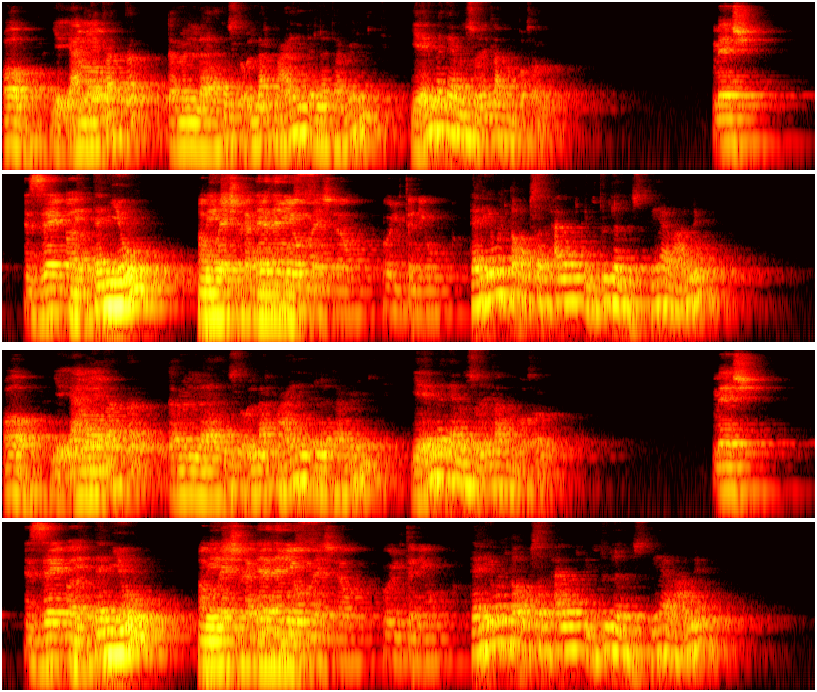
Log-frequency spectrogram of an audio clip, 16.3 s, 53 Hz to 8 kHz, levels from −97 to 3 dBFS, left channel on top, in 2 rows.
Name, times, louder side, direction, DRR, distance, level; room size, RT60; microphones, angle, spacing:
voice 1, 0.0-1.3 1.7-3.6 4.1-5.4 8.8-9.6 10.1-11.0 12.8-15.2, left 1 dB, 80° left, 0 dB, 0.5 m, -26 dB
voice 2, 0.7-1.1 7.1-7.5 8.3-8.9 10.1-11.7 11.9-12.4, left 1 dB, 40° left, -2 dB, 0.7 m, -31 dB
2.9 x 2.3 x 3.2 m, 1.0 s
head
